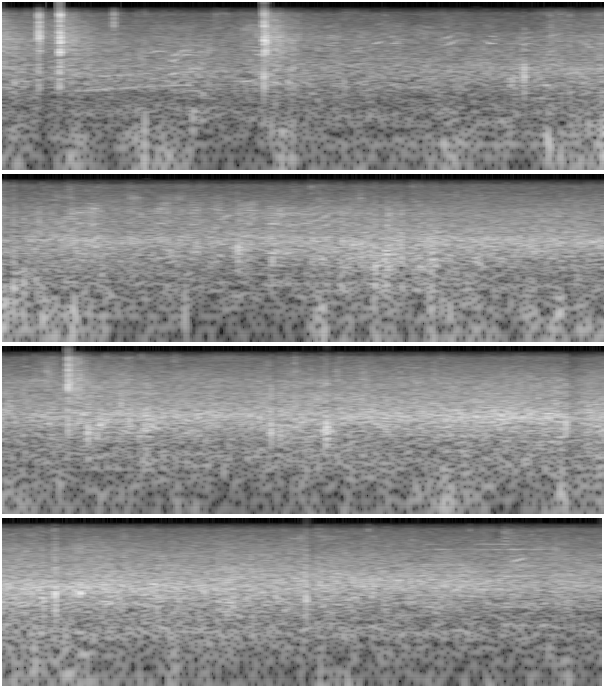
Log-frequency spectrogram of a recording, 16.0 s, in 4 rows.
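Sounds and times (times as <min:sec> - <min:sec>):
sharp firework crack: 0:00.0 - 0:00.9, 0:01.6 - 0:02.4, 0:03.4 - 0:07.1, 0:08.2 - 0:10.7
distant fireworks rumbling: 0:00.0 - 0:16.0.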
